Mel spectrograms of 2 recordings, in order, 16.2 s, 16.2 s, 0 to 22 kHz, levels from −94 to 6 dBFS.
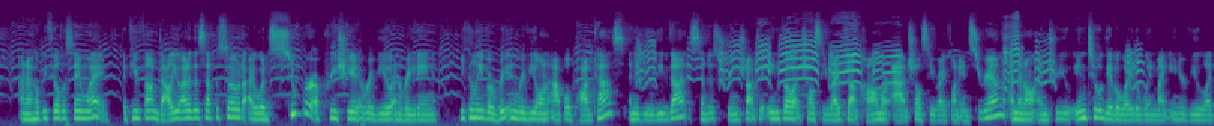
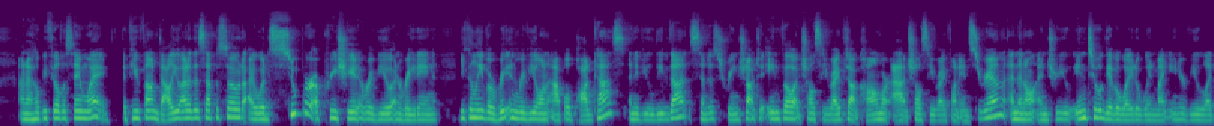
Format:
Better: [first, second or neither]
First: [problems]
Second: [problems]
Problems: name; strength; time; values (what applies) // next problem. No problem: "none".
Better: second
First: animal sounds; loud; throughout; 5 dB below the speech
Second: none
